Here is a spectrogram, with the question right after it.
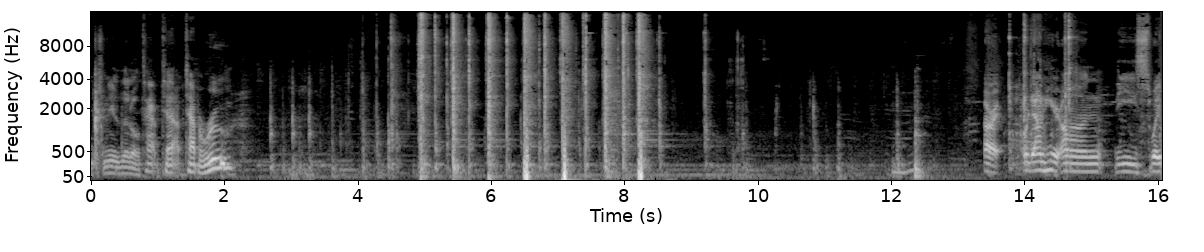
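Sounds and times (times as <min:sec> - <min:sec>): sharp metal-on-metal taps: 0:04.1 - 0:08.7.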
